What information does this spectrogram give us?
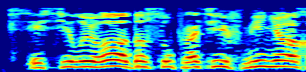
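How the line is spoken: Wheezing. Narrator (Russian): хрипел

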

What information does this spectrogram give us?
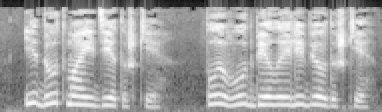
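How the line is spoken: Tender, affectionate. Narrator (Russian): проговорит ласково

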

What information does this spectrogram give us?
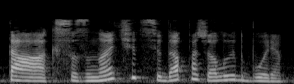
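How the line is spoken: Quiet old man. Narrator (Russian): Старичок в панаме сурового полотна негромко заметил

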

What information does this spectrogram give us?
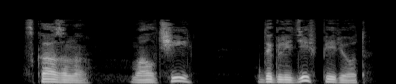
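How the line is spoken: Gentle, affectionate. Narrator (Russian): ласково ответил Егоркин

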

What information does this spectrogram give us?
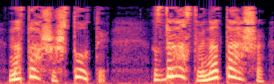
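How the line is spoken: Timid, frightened. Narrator (Russian): робко проговорил он с каким-то испугом

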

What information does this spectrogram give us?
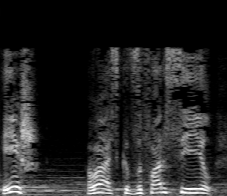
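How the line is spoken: Mocking. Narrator (Russian): насмешливо отзывается Котька

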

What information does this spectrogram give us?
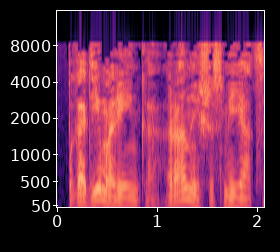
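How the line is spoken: Calm old man. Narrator (Russian): сказал дед спокойно

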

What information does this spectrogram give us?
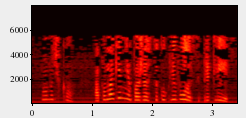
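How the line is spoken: Innocent-voiced request. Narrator (Russian): невинным голосом просит Наташа

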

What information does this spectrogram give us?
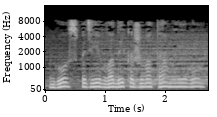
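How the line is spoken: Sighing voice. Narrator (Russian): начинает воздыхающим голосом

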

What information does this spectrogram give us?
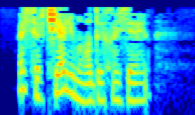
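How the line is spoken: Sad. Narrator (Russian): грустно сказал Сидор

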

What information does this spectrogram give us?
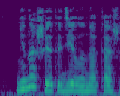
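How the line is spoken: Plain. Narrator (Russian): сказала она

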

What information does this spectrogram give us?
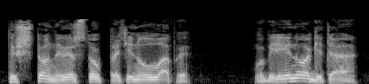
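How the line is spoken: Threatening shout with swearing. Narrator (Russian): грозно крикнул Щукин, прибавляя по обыкновению целый букет ругательств

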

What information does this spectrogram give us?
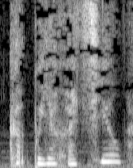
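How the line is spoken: Tearful mutter. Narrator (Russian): Пробормотал он затем, утирая глаза рукавом

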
